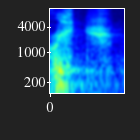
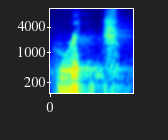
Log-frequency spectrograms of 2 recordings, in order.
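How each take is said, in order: First: It ends with a softer sound, no 't'. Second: It ends with a sharp 'tch' sound.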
